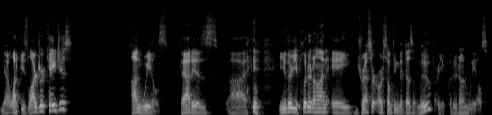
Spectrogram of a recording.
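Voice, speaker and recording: A man's voice: medium pitch, animated, a little slow, sharp tone. A man hosting a live stream, chatting casually with viewers, rambling with fillers, laughing and apologizing often. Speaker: host of a live chameleon show.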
